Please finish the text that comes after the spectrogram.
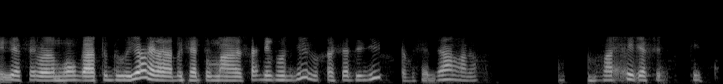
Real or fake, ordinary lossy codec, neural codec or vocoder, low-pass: fake; none; codec, 16 kHz in and 24 kHz out, 0.6 kbps, FireRedTTS-2 codec; 3.6 kHz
